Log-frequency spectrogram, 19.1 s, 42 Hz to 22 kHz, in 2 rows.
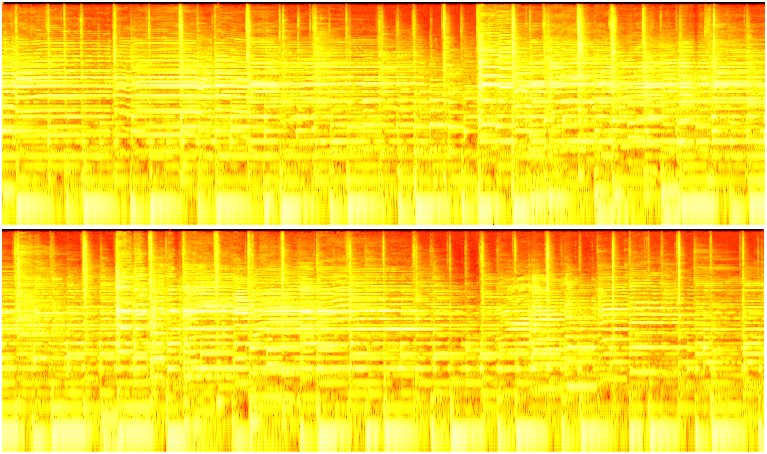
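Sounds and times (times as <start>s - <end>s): bluegrass music with fiddle and guitar: 0.0s - 19.0s.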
